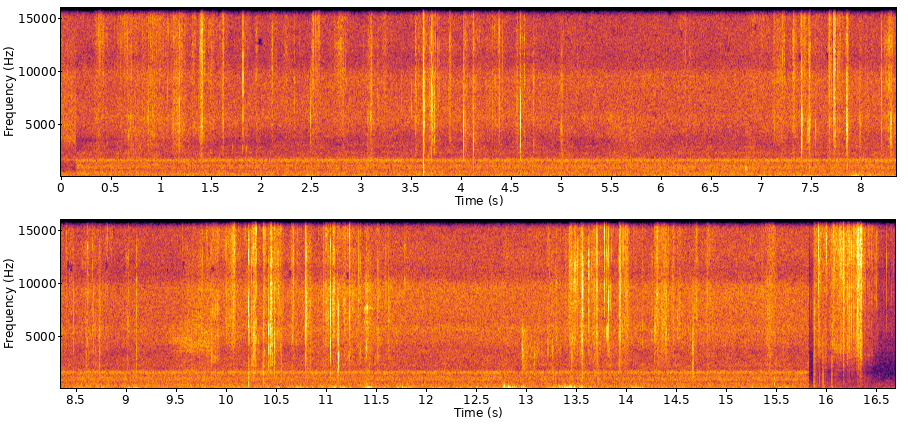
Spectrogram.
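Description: Rustling and light crackling of grass and dry dirt as plastic toy horse figures are walked along the ground by hand, with scattered sharp ticks. The rustling gets busier about halfway through, over a steady low hum.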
